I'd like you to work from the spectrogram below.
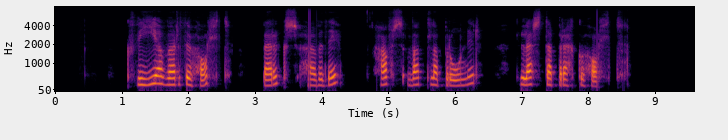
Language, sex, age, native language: Icelandic, female, 20-29, Icelandic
